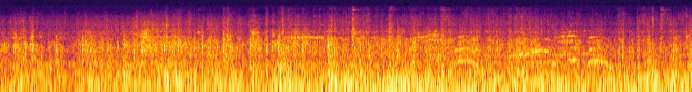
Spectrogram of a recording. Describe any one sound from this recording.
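Roller coaster cars rumble and rattle along the track.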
